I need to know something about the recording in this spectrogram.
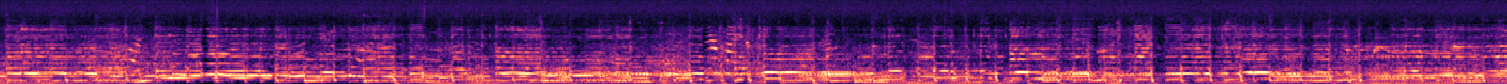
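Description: Amplified steel-string acoustic guitar played solo in an instrumental break, with ringing chords over low bass notes.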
